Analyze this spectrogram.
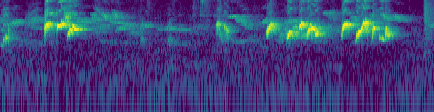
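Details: Red-whiskered bulbul in excited fighting song: a loud tumbling phrase, a brief lull, then quick repeated clear whistles building into a rich, bubbly finish.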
